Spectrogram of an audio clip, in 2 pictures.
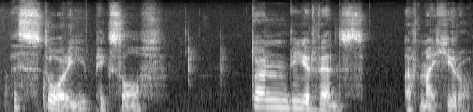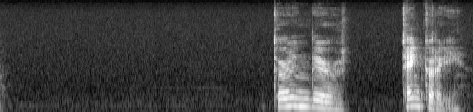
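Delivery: light, bad Russian accent. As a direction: narrate in a shaky Russian accent. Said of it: "I'll stop doing my Russian accent".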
